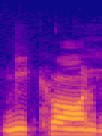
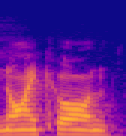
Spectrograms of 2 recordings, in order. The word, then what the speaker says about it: Nikon: way to say it it depends on which region you're in so we've got nikon nikon nikon um yeah we just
